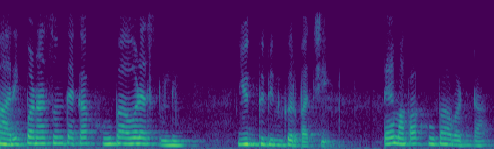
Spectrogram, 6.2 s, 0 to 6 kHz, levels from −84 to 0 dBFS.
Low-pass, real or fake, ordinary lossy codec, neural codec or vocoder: 5.4 kHz; fake; none; vocoder, 44.1 kHz, 80 mel bands, Vocos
